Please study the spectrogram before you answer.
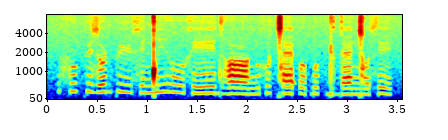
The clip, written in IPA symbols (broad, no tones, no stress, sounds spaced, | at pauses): f u k y z o ɖ p yː x e ŋ͡ǃ i ɦ uː x eː dʱ ɑː ŋ u x u ǀ æ ʔ o ɓ o k ɖ ɯ ɡ æ ŋ͡ǀ o s e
